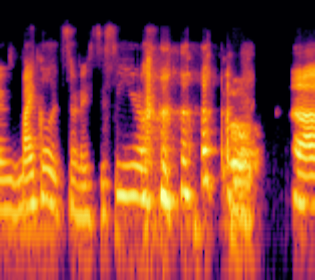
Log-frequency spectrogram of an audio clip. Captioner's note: laughs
